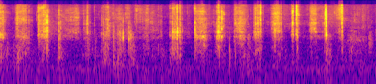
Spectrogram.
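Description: Scissors cut across the fold of a paper square to make two tangram triangles. Crisp snips and scrapes come close by in a quick, uneven rhythm, with no talking.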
